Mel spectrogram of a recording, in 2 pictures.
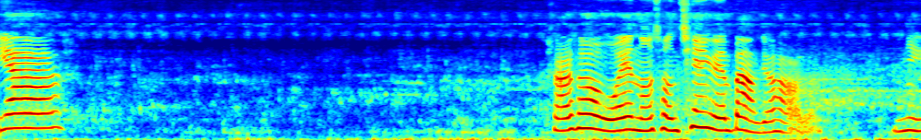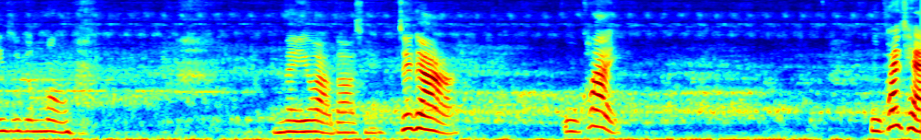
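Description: A young woman speaks close by in a lively, sing-song way.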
